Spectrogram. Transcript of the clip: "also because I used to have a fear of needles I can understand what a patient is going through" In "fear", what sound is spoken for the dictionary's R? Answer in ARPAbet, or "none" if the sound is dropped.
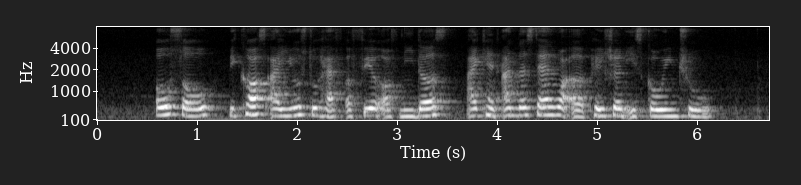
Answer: L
